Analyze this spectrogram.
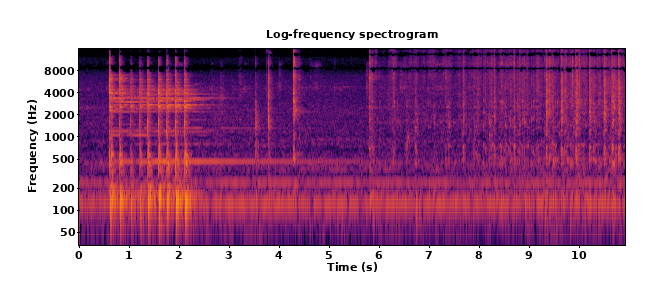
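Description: Wire whisk beating an egg, butter and coconut milk batter in a stainless steel mixing bowl. About a second in comes a quick run of metallic clanks lasting about a second and a half, and the bowl keeps ringing after them. Then comes softer, rapid ticking and scraping of the whisk against the bowl, over a steady low hum.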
